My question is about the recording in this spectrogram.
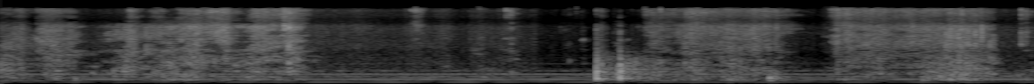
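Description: Rustling and crinkling of the white wrapping around a leather tote bag as it is handled and pulled up out of a cardboard shipping box, in two spells, with a sharp knock about three seconds in.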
